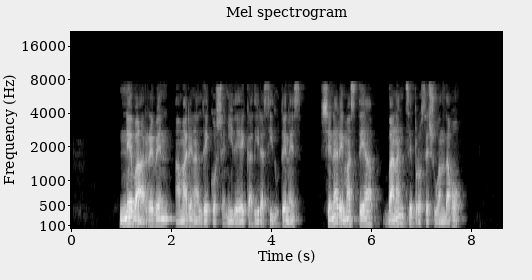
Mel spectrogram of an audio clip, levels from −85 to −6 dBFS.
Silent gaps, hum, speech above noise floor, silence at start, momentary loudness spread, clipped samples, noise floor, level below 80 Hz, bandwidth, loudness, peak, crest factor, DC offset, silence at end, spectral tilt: none; none; 59 dB; 1 s; 9 LU; under 0.1%; -79 dBFS; -54 dBFS; 7.8 kHz; -21 LUFS; -2 dBFS; 20 dB; under 0.1%; 0.85 s; -5.5 dB/octave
